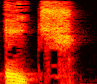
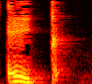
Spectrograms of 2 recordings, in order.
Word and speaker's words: ache: I've heard a lot of people mispronounce this word and say H. You know, I have a head H, I have a stomach H. No, H is H. Ache. No, apúntalo en tus apuntes como E-I-K, ache, right?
